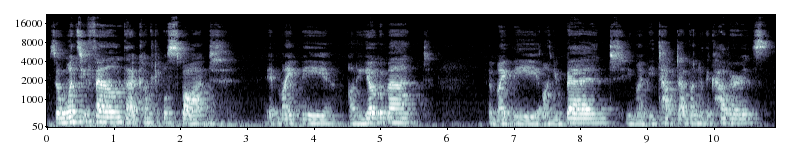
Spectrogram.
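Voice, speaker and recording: Female yoga nidra guide, very slow and gentle, medium pitch, heard at some distance in a heavily reverberant room. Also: fairly even intonation, slight background noise. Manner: gentle, measured instructions with long pauses. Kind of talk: guided relaxation meditation. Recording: very echoey room, distant mic.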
